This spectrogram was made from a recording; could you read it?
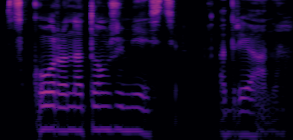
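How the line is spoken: Quiet. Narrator (Russian): тихо сказал он

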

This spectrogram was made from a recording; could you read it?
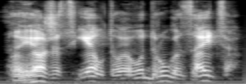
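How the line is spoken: Wolf's hoarse wheeze. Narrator (Russian): прохрипел волк

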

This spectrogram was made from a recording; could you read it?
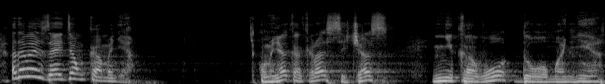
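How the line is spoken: Calm, friendly. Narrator (Russian): так спокойно, по-дружески сказала

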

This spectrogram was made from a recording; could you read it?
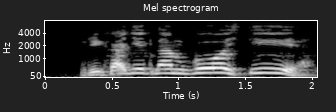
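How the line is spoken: Shout after someone. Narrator (Russian): крикнул ему мат вслед

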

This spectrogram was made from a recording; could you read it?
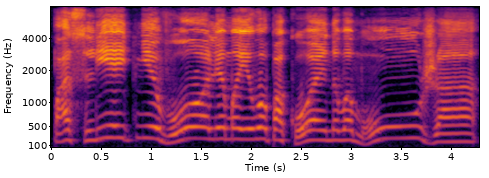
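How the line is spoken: Loud sobbing yelling. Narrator (Russian): орала на весь банк Харя, сотрясаясь в рыданиях

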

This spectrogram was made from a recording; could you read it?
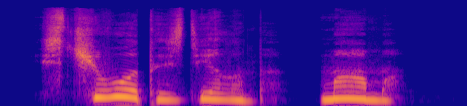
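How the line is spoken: Very quiet kitten question. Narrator (Russian): Тихо-тихо спросил котенок

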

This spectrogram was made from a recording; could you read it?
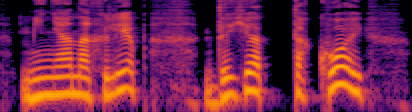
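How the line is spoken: Mouse squeak. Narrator (Russian): мышонок пропищал

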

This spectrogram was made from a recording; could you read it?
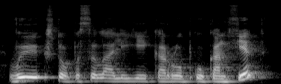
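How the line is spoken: Plain. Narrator (Russian): спросил он

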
